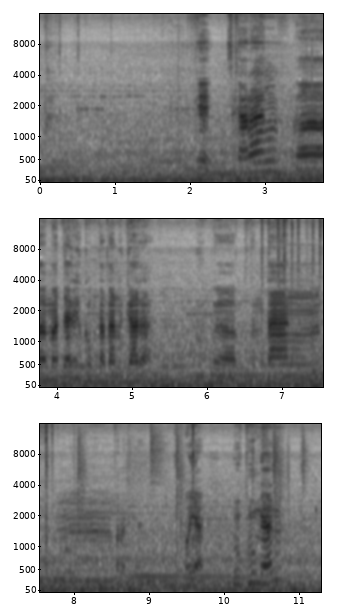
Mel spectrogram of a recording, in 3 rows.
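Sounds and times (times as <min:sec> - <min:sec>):
engine and road noise heard from inside a moving car: 0:00.0 - 0:11.2
speech: 0:02.1 - 0:07.6, 0:08.6 - 0:10.9.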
